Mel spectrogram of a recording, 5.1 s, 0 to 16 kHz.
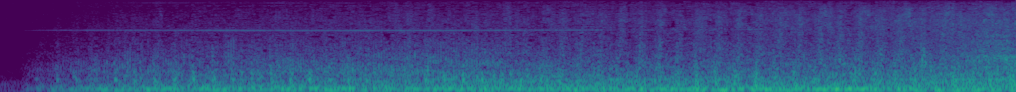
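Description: Helicopters in the PS1 video game Parasite Eve, a loud, steady rotor thump that rises quickly from quiet and keeps pounding close up, with a thin whine above it and no voices.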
